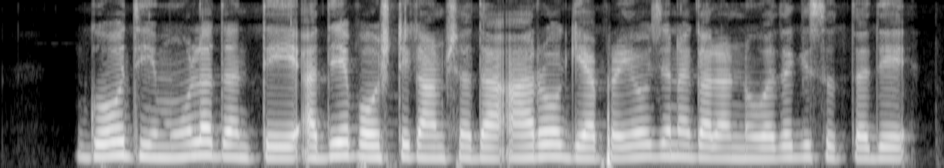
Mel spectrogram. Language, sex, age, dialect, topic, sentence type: Kannada, female, 25-30, Coastal/Dakshin, agriculture, statement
